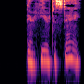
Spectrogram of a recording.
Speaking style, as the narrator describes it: Noah said more softly

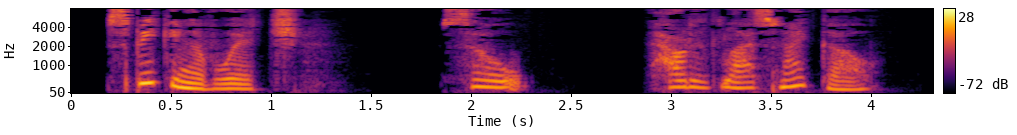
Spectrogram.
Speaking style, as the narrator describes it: I asked softly

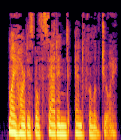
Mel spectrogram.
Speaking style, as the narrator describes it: he said

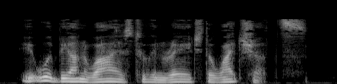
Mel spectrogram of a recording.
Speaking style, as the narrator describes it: Hak Sung murmurs

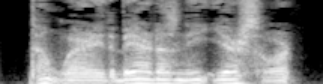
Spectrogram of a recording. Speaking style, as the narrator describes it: Dustfinger whispered to him

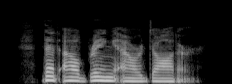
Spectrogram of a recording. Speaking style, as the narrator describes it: I said coldly

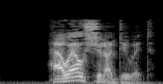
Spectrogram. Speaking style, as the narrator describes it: Journeyman snapped

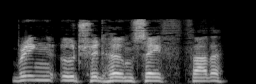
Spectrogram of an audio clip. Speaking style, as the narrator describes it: he had said stiffly

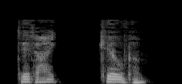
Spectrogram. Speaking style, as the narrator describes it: She asked in a soft tone

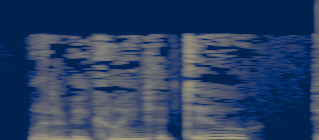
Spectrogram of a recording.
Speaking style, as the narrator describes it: David whispered

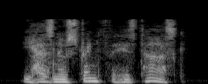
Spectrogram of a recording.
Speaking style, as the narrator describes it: Taran murmured

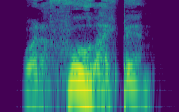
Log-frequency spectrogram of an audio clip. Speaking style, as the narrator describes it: he growled

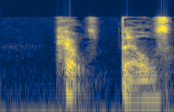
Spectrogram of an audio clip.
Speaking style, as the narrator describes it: I muttered

